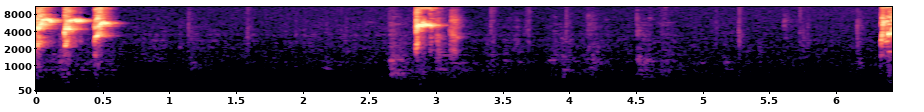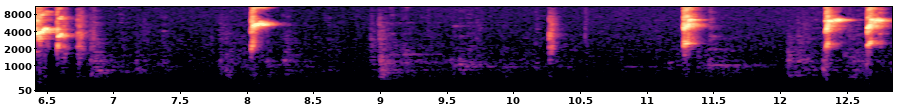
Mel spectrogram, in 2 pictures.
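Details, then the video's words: Pet rosy-faced lovebird calling in short clusters of two or three sharp, high-pitched chirps, separated by quiet gaps of a few seconds, with occasional faint ticks in the background. "Lovebird Chirping Sounds"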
